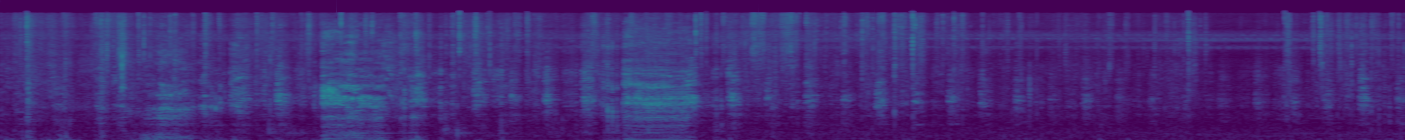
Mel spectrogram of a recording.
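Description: A Labrador retriever at play with a ball, making three short noisy vocal sounds in the first seven seconds, with panting between them. Many light clicks run through it, and it grows quieter in the second half.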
